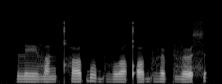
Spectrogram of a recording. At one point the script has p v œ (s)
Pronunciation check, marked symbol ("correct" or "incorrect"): correct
